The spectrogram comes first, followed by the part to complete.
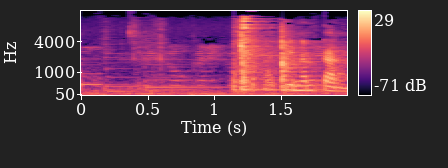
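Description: A metal spoon clinking against a metal saucepan, a sharp clink a little after a second in, over quiet background music.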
